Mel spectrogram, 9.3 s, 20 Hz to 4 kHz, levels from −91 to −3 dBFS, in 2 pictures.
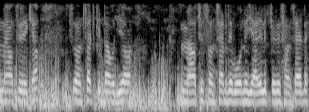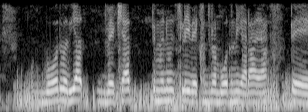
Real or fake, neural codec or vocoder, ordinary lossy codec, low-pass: real; none; none; 3.6 kHz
